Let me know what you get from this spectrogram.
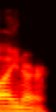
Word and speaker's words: Einar: And I was like, whoa, he's like the evil Einar. – You know, there's actually, my family actually pronounces it Einar, sort of like reindeer, right? – Einar, okay.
